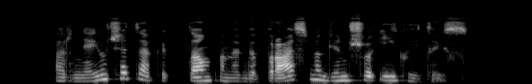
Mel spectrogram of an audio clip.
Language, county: Lithuanian, Vilnius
